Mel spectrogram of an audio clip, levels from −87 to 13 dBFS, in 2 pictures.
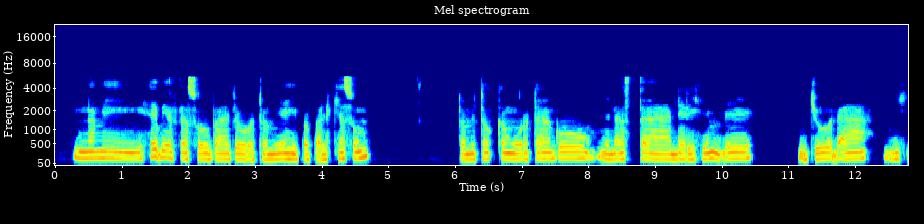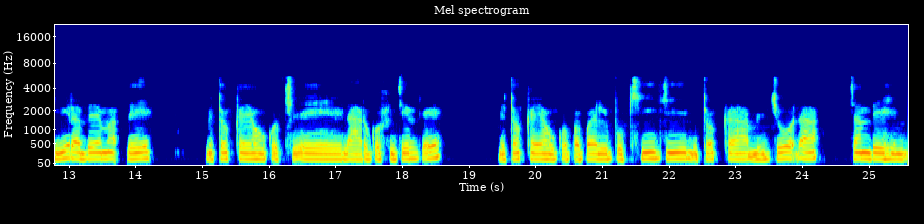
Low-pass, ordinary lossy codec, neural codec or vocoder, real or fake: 5.4 kHz; AAC, 48 kbps; none; real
